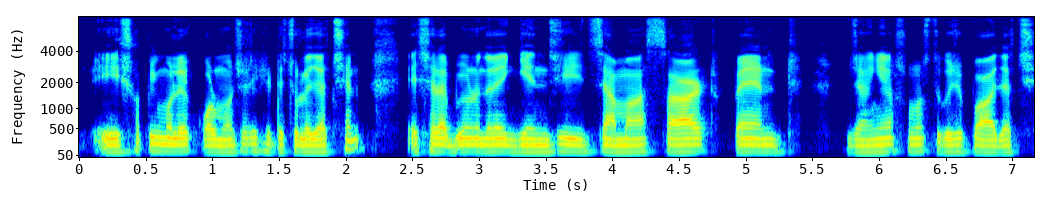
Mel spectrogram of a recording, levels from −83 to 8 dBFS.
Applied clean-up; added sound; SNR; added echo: none; none; none; none.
